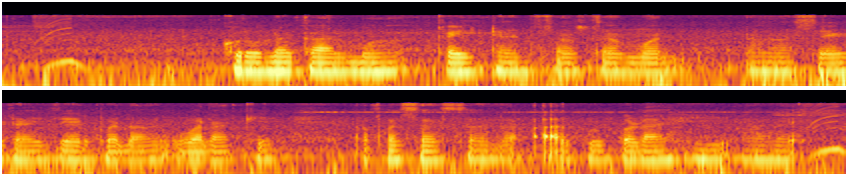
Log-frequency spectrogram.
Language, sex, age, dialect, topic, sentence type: Chhattisgarhi, male, 18-24, Western/Budati/Khatahi, banking, statement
